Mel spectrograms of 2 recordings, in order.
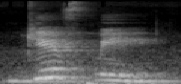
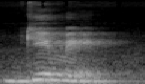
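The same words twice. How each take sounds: First: "give me" said as two full words, not run together; full form give me. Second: "gimme" run together into one quick word; contracted gimme. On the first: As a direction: say "give me" carefully, both words whole. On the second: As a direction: blend it: "gimme", no gap. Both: Shown as a demonstration. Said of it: "is usually contracted".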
